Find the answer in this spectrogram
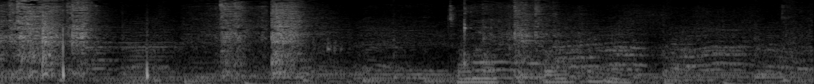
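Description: Metal serving spoons and ladles clinking and scraping against aluminium cooking pots and steel plates as food is dished out, the loudest clatter right at the start and again about a second in. Background music plays underneath.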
